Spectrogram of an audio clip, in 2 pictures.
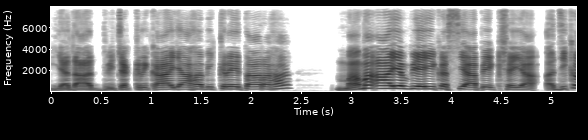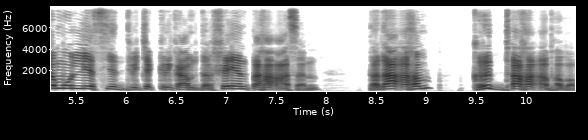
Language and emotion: Sanskrit, angry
